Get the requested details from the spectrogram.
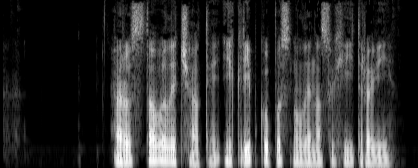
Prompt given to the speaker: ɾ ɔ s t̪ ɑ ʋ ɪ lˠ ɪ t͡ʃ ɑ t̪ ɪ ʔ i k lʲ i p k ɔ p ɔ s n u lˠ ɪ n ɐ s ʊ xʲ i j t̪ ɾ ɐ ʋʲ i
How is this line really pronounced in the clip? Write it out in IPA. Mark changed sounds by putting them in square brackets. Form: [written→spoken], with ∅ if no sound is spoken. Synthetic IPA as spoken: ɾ ɔ s t̪ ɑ ʋ ɪ lˠ ɪ t͡ʃ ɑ t̪ ɪ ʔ i k [lʲ→ɾʲ] i p k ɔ p ɔ s n u lˠ ɪ n ɐ s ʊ xʲ i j t̪ ɾ ɐ ʋʲ i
